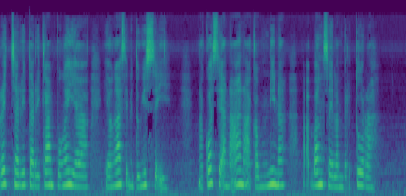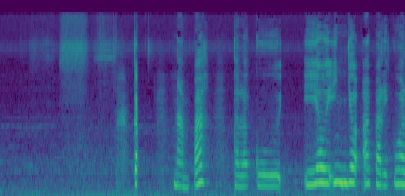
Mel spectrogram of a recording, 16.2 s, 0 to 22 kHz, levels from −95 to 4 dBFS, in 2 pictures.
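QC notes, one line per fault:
14.97–15.04 s, repeated frames. A 72 ms stretch of speech plays a second time straight after itself, heard as a short stutter. The length fits about three compressed frames, and the clip runs 72 ms longer.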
